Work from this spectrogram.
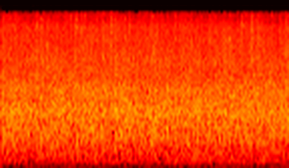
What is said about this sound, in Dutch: Kinderen God, is dat niet geweldig, kinderen God? Wij geven een applaus aan de Heer.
